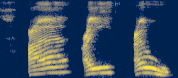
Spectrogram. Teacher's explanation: Pertama di ain ya, ai'u. Hati-hati, ain jangan sampai masuk ke dalam pangkal hidung, bukan ai'u, tapi di tengah tenggorokan.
